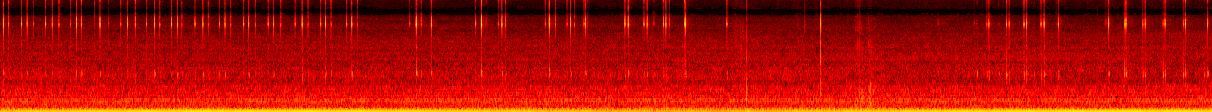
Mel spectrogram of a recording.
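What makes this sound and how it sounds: Long blue nails tap quickly on the top and sides of a small white plastic USB wall charger with metal prongs, resting on pink fabric. Rapid, light, bright clicks come in uneven bursts over a steady low hum, each tap short with almost no ring.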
